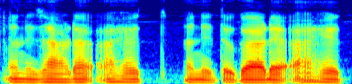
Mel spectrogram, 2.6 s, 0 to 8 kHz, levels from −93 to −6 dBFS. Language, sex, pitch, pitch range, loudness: Marathi, male, 95 Hz, 90-100 Hz, -20 LUFS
